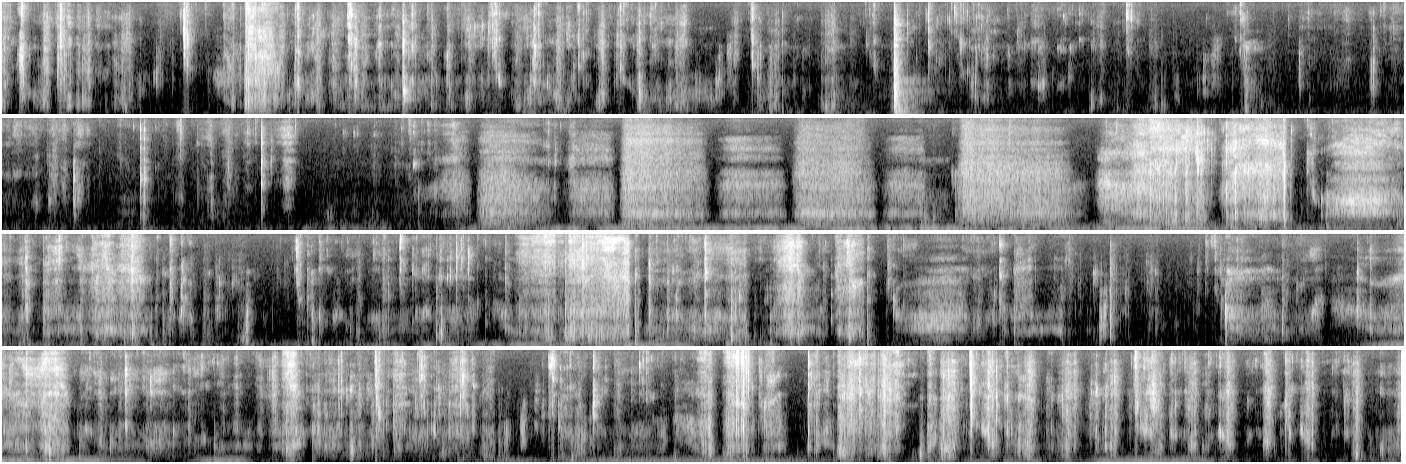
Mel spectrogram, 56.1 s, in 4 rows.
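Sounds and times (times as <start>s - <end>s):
person chewing: 0.0s - 56.0s.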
